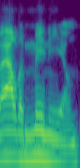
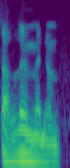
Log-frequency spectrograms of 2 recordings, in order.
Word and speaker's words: aluminum: So, they're the ones that came up with aluminium, but it's actually pronounced aluminum.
